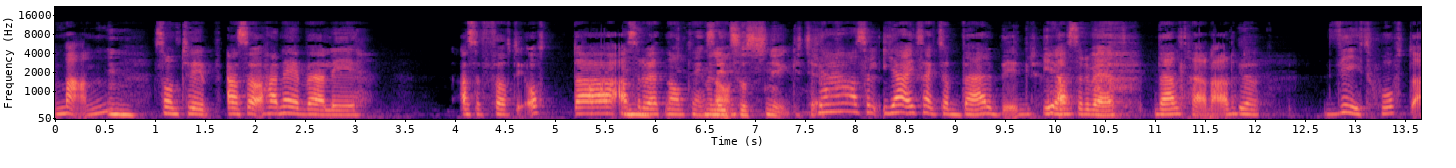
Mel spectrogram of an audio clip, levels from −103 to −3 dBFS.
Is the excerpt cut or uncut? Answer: cut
